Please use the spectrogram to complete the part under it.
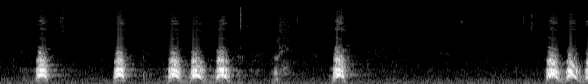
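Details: Mountain Cur giving short, hearty barks, some single and some in quick runs of two to four, with silent gaps between groups.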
